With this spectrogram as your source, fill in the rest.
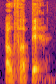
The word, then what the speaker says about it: alphabet: Uh otherwise you can just say alphabet. Okay. T is silent otherwise it's the same alphabet.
